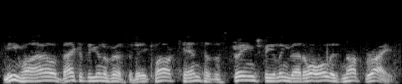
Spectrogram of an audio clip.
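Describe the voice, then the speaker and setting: A man's voice: a little high, animated, quick pace, a little hiss or hum. A man narrating a 1940s radio drama in a suspenseful, theatrical scripted style. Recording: tinny, muffled 1940s radio recording.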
